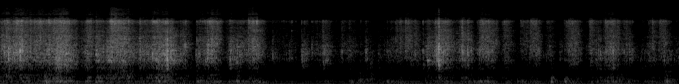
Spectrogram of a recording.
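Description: Aluminum foil crinkling and crackling in quick, irregular rustles as it is pressed and folded down over the rim of a baking pan.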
